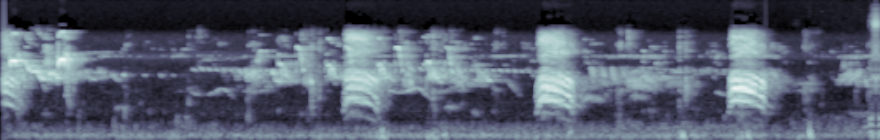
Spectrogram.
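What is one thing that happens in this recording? Sheep bleat now and then.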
